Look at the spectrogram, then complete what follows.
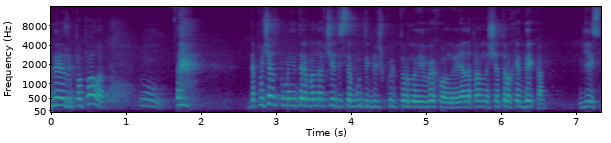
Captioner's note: chuckles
